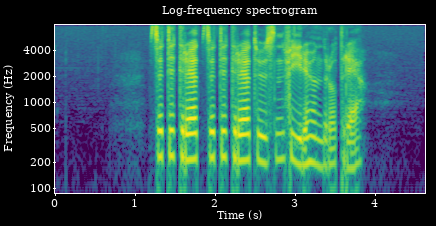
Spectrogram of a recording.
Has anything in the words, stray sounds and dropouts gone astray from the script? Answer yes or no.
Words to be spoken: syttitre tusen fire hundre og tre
yes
